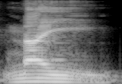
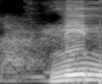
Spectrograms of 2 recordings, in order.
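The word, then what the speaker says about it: nine: এরকম মনে করো যে নাইন, এন আই এন ই, তাহলে আয়ের পরে এন, তারপরে ই আসে, এই জন্য আয়ের উচ্চারণটা করতে হবে আই। নাইন, নাইন। নিন না, কি রকম হবে?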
